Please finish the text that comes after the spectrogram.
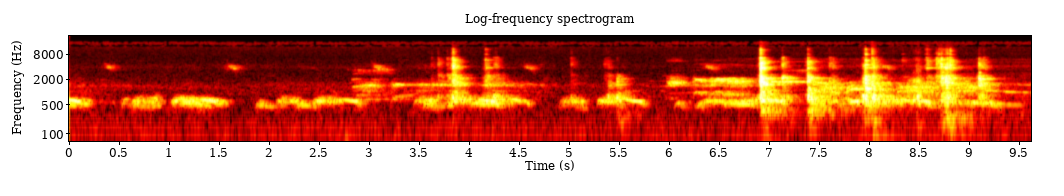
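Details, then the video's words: Spotted dove of the thổ voice style, urging and calling: a run of low, mellow coos for the first seconds, then a louder jumble of clucking and crowing from domestic fowl and sharp high chirps. "cu gáy giọng thổ Thúc và gáy gọi hay"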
